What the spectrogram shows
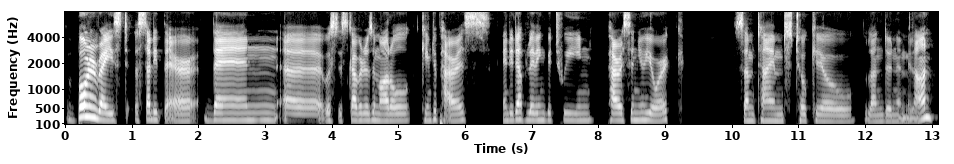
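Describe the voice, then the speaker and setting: A woman's voice: on the low side, flat delivery, slow, smooth, no echo, clean studio sound. A woman from Estonia, a podcast guest telling stories in casual talk and laughing often.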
